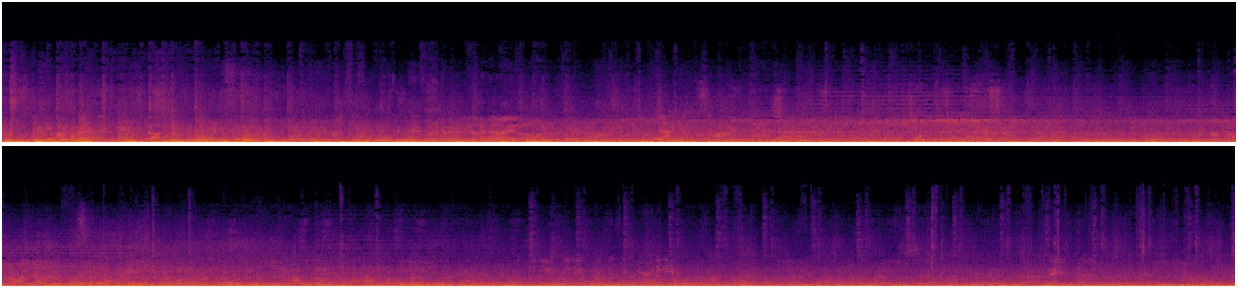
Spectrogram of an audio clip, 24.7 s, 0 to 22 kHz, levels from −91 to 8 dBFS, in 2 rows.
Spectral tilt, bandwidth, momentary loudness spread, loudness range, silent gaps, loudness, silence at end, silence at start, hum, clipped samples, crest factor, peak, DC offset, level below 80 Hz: -6.5 dB/octave; 12.5 kHz; 7 LU; 6 LU; none; -27 LUFS; 0 s; 0 s; none; under 0.1%; 18 dB; -8 dBFS; under 0.1%; -28 dBFS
